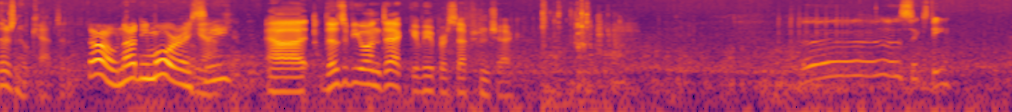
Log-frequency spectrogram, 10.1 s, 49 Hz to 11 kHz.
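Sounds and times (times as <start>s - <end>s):
speech: 0.0s - 5.3s, 8.0s - 9.6s
stormy rain and wind: 0.0s - 10.1s
drawn-out moaning creaking tone: 5.4s - 9.0s.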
